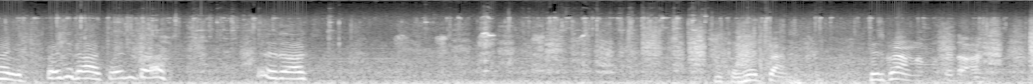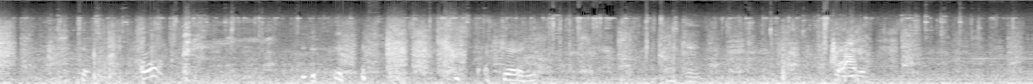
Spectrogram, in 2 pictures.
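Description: A dog whines and yelps up close.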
